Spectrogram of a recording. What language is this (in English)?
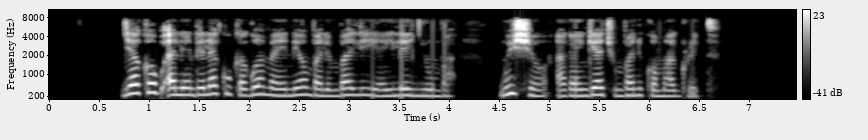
Swahili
